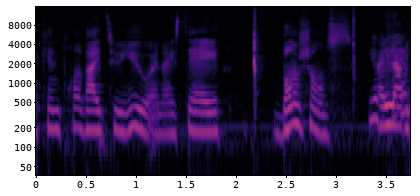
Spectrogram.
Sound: speaks in foreign language

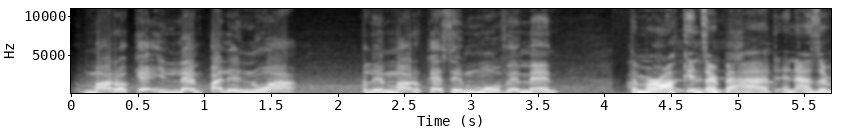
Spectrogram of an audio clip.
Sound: through translator

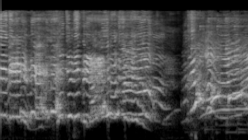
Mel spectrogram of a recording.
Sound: screaming

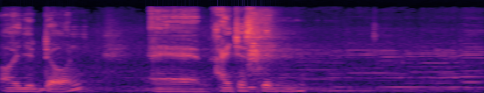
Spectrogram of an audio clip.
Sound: laughs

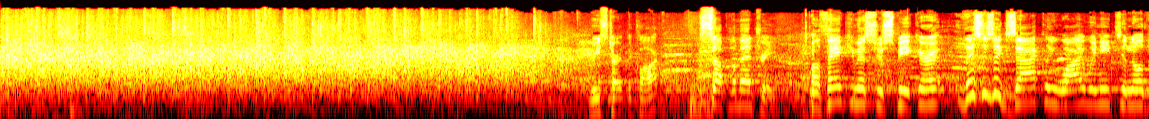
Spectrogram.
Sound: applause

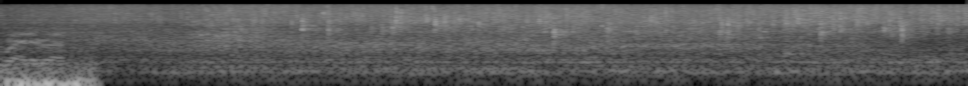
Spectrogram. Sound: shower running

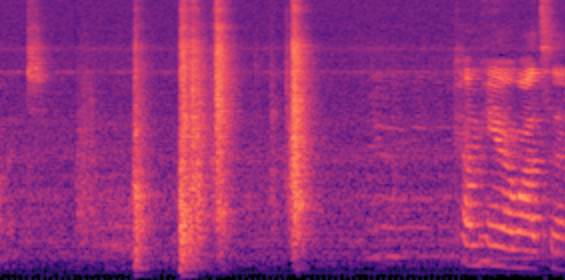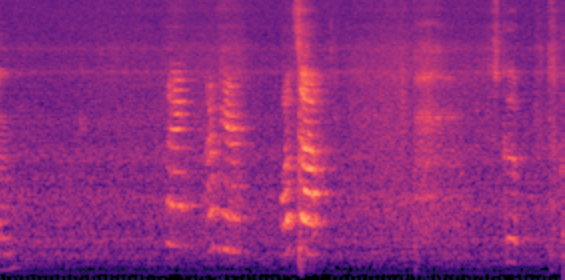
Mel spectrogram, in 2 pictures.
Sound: door opening

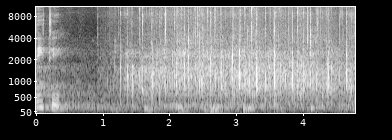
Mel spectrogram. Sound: audience applauds

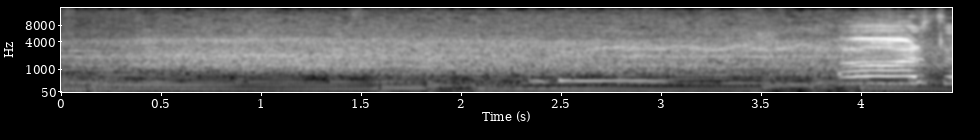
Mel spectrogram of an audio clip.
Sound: audience cheers

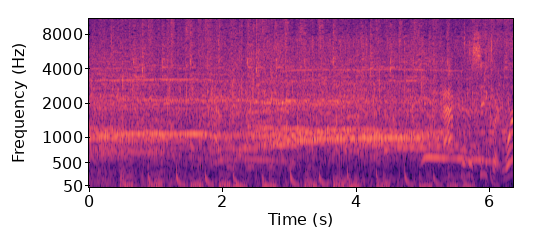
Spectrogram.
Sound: cheering and applauding; upbeat music

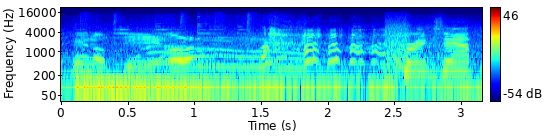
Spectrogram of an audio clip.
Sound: nervous laugh

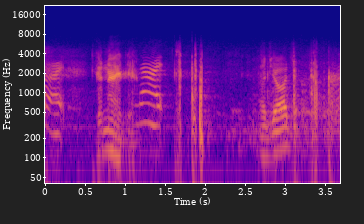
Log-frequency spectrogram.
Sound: on phone

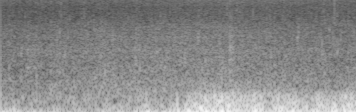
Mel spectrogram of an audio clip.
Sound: sound of wind

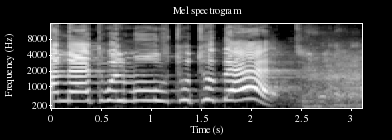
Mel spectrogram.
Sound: audience laughing

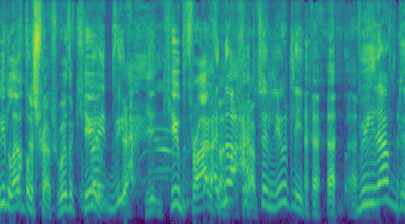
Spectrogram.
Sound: laughs

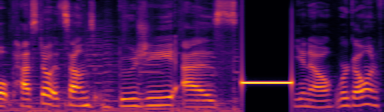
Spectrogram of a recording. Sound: beep

